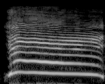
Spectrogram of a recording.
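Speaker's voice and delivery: squealed loud yay; high squeaky party cheer. Acted. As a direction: celebrate with a shrill party yay. Confetti cheer from the imp.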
